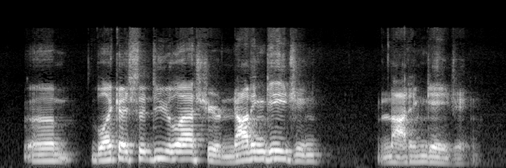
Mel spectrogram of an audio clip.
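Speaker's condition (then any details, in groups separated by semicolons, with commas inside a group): No condition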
